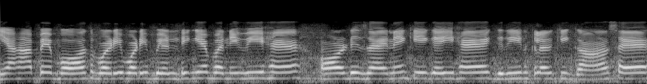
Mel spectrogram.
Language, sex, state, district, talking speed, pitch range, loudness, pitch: Hindi, female, Rajasthan, Bikaner, 175 wpm, 260-275 Hz, -12 LUFS, 270 Hz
